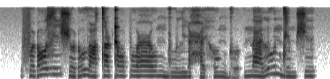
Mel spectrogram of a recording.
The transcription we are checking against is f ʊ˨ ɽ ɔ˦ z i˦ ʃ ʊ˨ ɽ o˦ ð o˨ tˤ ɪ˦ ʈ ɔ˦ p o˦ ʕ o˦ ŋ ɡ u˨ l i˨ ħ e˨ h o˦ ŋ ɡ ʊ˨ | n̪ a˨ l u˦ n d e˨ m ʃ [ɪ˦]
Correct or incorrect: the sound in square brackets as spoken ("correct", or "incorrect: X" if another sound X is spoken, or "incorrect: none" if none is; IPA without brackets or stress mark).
correct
